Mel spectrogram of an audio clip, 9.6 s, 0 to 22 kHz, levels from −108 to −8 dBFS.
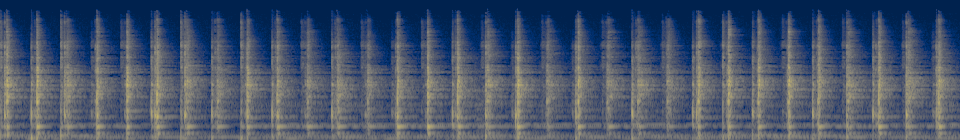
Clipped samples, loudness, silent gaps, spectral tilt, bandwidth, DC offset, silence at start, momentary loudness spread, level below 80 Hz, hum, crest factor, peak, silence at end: under 0.1%; -38 LUFS; none; -2 dB/octave; 16 kHz; under 0.1%; 0 s; 10 LU; -62 dBFS; none; 26 dB; -12 dBFS; 0 s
